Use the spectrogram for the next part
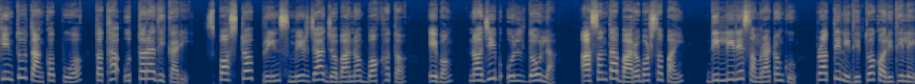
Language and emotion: Odia, neutral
